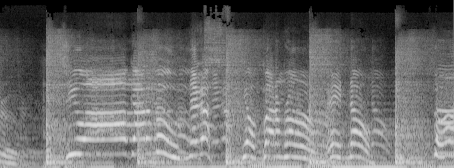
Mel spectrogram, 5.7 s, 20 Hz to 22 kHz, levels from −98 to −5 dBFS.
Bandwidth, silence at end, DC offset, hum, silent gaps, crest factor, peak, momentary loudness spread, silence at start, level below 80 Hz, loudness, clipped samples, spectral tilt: 18.5 kHz; 0 s; under 0.1%; none; none; 12 dB; -8 dBFS; 7 LU; 0 s; -32 dBFS; -22 LUFS; under 0.1%; -4.5 dB/octave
